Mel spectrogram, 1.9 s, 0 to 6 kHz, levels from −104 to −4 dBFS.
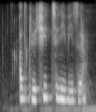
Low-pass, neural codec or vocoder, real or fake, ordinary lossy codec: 5.4 kHz; codec, 16 kHz in and 24 kHz out, 1 kbps, XY-Tokenizer; fake; none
